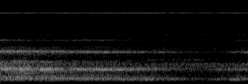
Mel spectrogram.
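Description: Ambient electronic sound installation: several steady high tones sustained together as a drone, fading down toward the end.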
